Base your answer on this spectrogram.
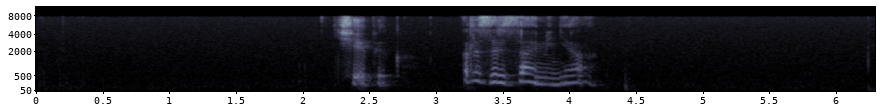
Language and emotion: Russian, neutral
